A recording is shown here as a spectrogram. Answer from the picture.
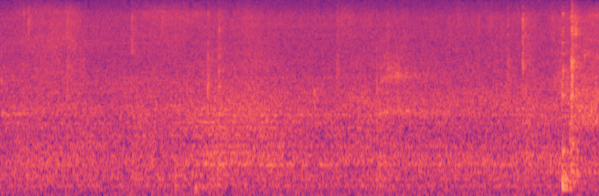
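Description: Steam iron hissing steadily as it puts out steam.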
